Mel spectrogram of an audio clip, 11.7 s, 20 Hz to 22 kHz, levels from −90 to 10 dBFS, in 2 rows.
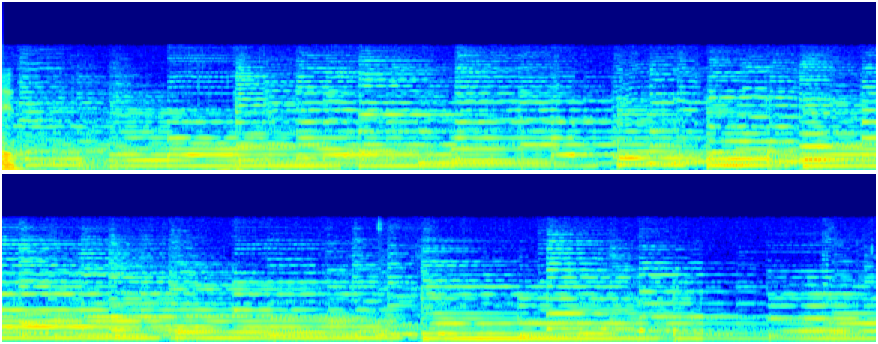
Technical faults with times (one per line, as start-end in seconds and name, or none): none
